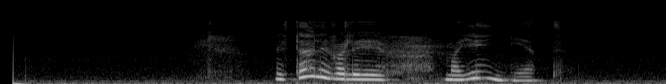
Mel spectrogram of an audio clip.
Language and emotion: Russian, sad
